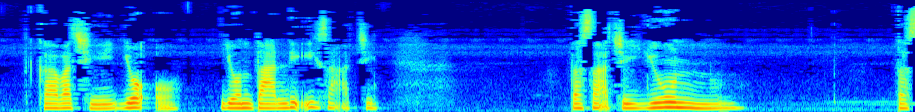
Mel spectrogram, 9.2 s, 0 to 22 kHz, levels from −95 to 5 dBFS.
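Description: Speech runs throughout with heavy transform-codec damage: a ringing, washy smear around each syllable and hiss that swells and falls with the signal, likely WMA compression at a rate fitting about 32 kbps. Unlike band-limited MP3, content extends to 20.1 kHz.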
